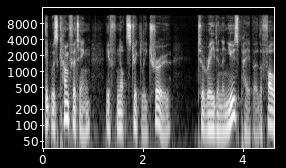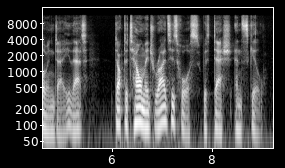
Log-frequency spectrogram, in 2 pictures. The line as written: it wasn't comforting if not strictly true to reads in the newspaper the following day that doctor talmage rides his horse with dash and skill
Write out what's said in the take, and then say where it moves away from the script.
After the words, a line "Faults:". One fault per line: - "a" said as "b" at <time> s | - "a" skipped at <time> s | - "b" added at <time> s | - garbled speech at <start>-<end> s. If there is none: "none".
it was comforting if not strictly true to read in the newspaper the following day that doctor talmage rides his horse with dash and skill
Faults:
- "wasn't" said as "was" at 0.1 s
- "reads" said as "read" at 3.2 s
